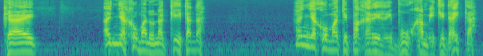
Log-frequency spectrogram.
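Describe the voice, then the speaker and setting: Guy doing grumpy old ilocano grandpa, raspy and sharp, voice jumps all over, dry radio drama sound. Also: medium pitch, very animated, measured pace, long pauses, no echo, heavily acted. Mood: irritated.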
